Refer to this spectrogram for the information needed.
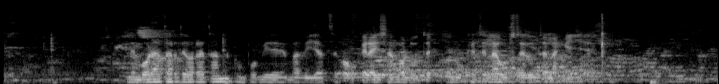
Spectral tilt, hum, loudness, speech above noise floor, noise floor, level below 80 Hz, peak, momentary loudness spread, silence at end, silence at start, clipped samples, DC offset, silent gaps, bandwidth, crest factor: -7 dB/octave; none; -23 LUFS; 24 dB; -47 dBFS; -52 dBFS; -4 dBFS; 16 LU; 0 s; 0.05 s; under 0.1%; under 0.1%; none; 11.5 kHz; 18 dB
